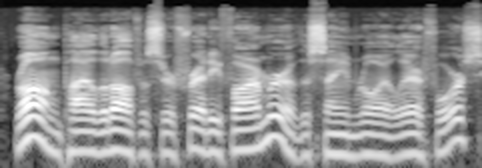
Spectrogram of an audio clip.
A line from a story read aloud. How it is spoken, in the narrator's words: he said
